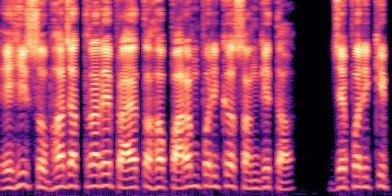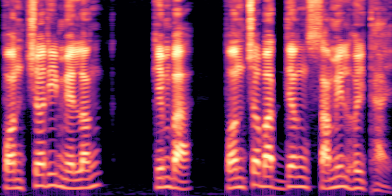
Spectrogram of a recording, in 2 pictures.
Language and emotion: Odia, neutral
